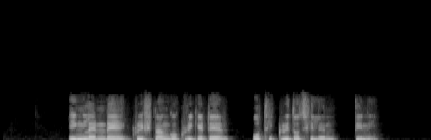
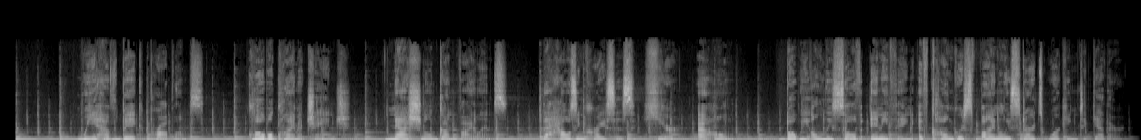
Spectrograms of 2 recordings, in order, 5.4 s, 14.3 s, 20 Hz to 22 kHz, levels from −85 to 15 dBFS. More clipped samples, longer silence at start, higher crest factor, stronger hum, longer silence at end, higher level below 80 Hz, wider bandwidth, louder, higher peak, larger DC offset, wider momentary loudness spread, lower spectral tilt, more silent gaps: neither; first, 0.85 s vs 0.2 s; about the same, 16 dB vs 16 dB; neither; first, 0.65 s vs 0.25 s; second, -56 dBFS vs -34 dBFS; second, 7.4 kHz vs 16 kHz; about the same, -17 LUFS vs -16 LUFS; about the same, -2 dBFS vs 0 dBFS; neither; second, 10 LU vs 13 LU; first, -6.5 dB/octave vs -4.5 dB/octave; neither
